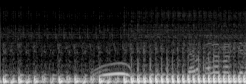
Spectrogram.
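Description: A motorcycle engine revs up briefly.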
